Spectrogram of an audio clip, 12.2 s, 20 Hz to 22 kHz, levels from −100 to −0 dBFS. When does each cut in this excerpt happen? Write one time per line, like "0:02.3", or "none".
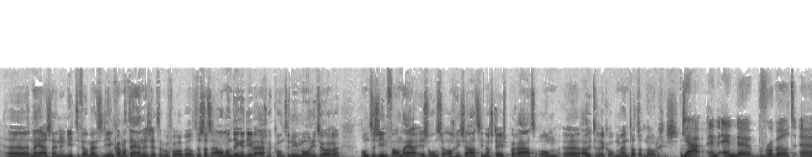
none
